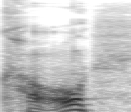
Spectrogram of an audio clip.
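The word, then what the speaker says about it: 口: However, to learn to read and write Chinese you need thousands of characters and this component, which actually means mouth and is pronounced kǒu, is one of the most common building blocks.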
